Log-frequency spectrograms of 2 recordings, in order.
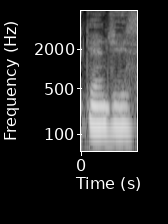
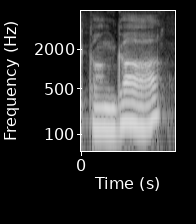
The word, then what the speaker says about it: Ganga: interesting facts of course genji's is the english word word in indian language is ganga long a on the second a ganga swami harshananda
